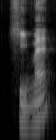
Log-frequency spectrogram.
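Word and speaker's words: 姫: We have seen that on its own is accented on the Hi, Hime, it means princess.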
